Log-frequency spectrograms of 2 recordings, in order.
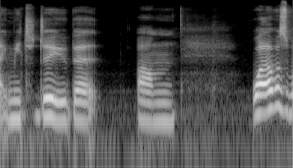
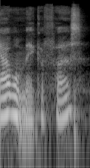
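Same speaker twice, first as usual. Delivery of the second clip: softer, almost under the breath; hushed; 8 dB quieter than usual. Acted. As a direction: let it sink to a hush. Repeats promise, second time hushed.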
